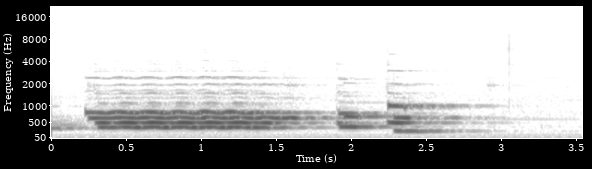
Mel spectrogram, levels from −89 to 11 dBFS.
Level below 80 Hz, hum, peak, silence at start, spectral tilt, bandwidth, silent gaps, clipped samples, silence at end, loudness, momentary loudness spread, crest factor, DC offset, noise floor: -72 dBFS; none; -16 dBFS; 0 s; -8 dB/octave; 3.2 kHz; none; under 0.1%; 0.8 s; -29 LUFS; 9 LU; 14 dB; under 0.1%; -69 dBFS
